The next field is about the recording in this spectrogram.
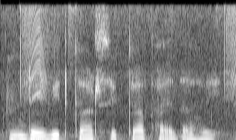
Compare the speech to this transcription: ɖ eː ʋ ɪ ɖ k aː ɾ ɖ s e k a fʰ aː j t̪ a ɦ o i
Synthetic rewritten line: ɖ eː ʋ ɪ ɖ k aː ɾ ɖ s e k a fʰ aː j d̪ a ɦ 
